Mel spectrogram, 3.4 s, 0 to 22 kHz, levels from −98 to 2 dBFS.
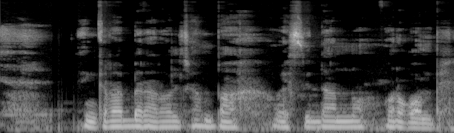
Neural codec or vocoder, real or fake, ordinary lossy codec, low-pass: vocoder, 44.1 kHz, 128 mel bands every 256 samples, BigVGAN v2; fake; none; none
